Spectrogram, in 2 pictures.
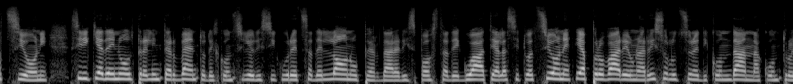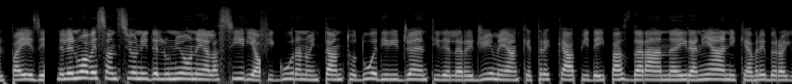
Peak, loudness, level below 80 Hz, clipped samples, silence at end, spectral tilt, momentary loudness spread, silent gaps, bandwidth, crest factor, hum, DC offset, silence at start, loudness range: -6 dBFS; -23 LUFS; -50 dBFS; under 0.1%; 0 s; -5 dB/octave; 7 LU; 8.38-8.49 s; 15.5 kHz; 16 dB; none; under 0.1%; 0.05 s; 3 LU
